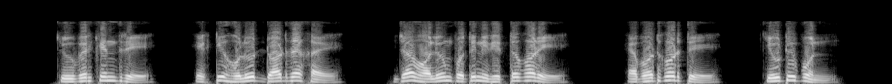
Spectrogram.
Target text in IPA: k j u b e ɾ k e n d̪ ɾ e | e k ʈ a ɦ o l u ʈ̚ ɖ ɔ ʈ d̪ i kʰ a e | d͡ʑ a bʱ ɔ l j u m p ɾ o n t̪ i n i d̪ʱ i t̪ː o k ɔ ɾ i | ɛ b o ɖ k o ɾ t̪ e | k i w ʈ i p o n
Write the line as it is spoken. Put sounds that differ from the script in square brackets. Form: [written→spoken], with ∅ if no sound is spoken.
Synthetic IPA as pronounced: k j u b e ɾ k e n d̪ ɾ e | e k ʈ [a→i] ɦ o l u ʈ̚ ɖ ɔ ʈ d̪ [i→ɛ] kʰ a e | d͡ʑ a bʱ ɔ l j u m p ɾ o [n→∅] t̪ i n i d̪ʱ i t̪ː o k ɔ ɾ [i→e] | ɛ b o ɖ k o ɾ t̪ e | k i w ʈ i p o n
